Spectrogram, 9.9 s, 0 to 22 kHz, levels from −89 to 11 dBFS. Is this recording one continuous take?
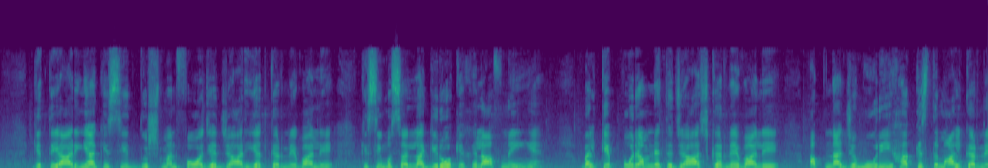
yes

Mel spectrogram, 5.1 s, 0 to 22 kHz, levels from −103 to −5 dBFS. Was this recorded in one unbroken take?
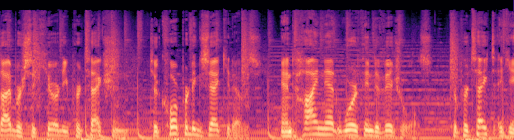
yes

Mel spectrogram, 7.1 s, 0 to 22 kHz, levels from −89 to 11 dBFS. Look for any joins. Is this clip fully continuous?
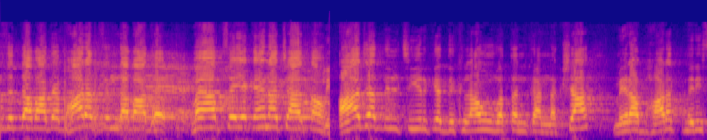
no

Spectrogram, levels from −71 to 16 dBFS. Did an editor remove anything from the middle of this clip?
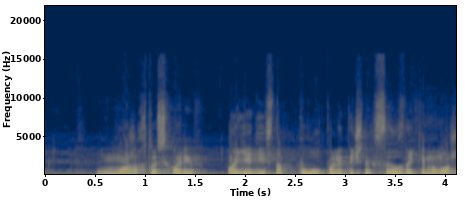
yes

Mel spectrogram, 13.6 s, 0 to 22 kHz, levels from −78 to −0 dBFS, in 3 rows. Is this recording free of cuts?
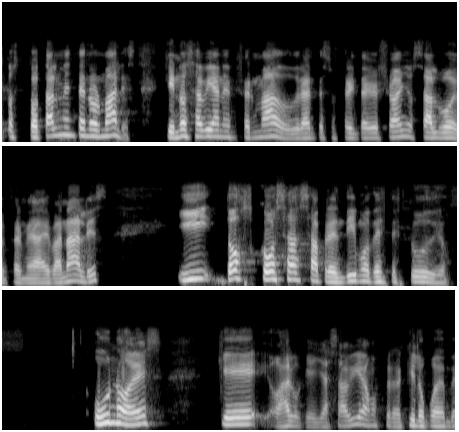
no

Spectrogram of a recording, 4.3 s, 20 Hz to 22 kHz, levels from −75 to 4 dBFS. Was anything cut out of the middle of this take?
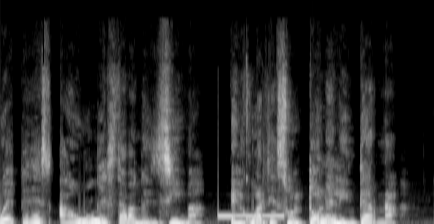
yes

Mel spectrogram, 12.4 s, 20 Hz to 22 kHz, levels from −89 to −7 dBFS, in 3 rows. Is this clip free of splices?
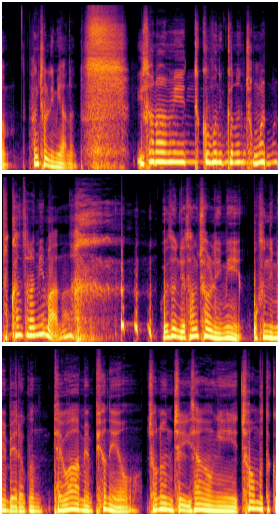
no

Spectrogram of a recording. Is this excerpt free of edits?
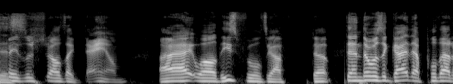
no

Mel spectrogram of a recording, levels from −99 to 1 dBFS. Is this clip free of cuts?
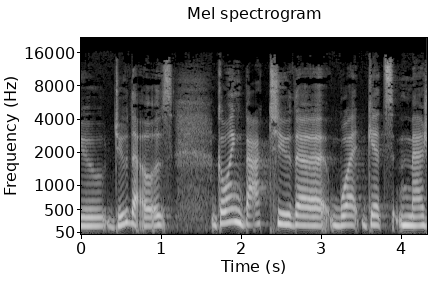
no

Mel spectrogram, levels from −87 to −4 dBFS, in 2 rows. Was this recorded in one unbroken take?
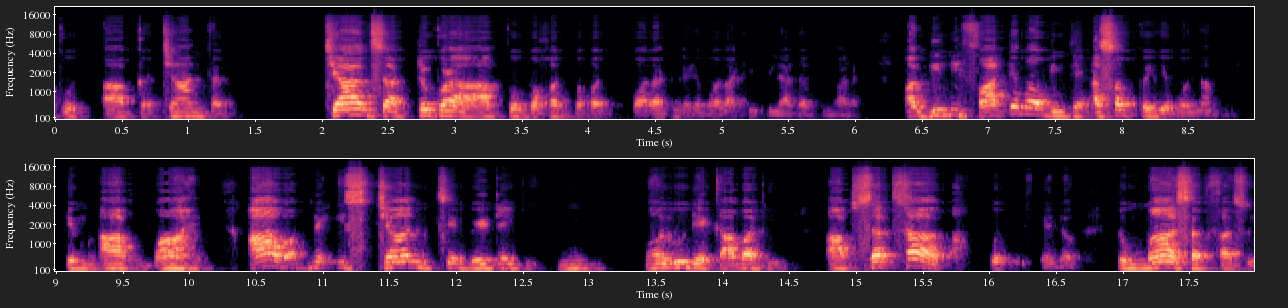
yes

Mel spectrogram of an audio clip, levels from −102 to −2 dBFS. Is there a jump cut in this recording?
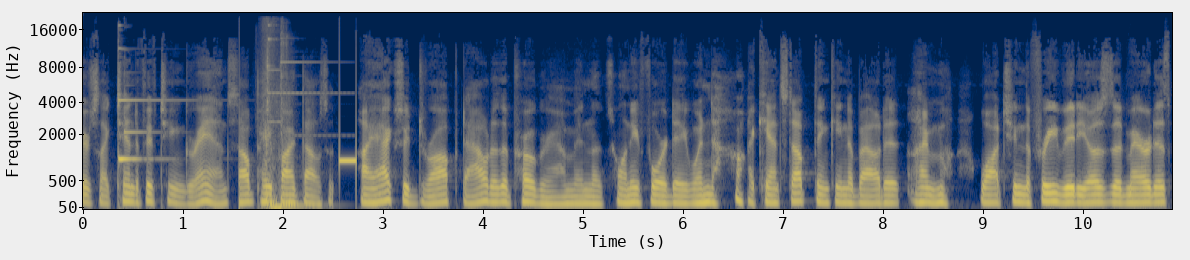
yes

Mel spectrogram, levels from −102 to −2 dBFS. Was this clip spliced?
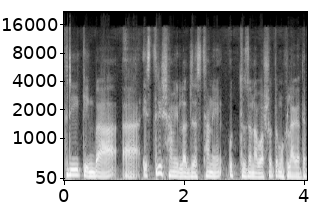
no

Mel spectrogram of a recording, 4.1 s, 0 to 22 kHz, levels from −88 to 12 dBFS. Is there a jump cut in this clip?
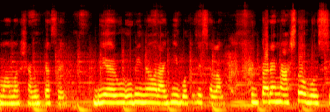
no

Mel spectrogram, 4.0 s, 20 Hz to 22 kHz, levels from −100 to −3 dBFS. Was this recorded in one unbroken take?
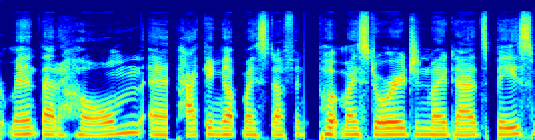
no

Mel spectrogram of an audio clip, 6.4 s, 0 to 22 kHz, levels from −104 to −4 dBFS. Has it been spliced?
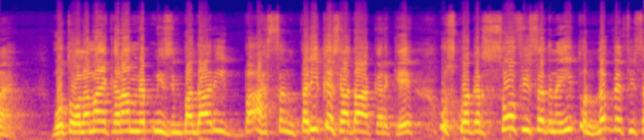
no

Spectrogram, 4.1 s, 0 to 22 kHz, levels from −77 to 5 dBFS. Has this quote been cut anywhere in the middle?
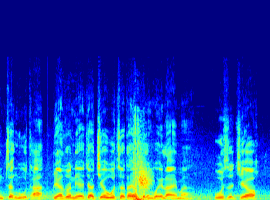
no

